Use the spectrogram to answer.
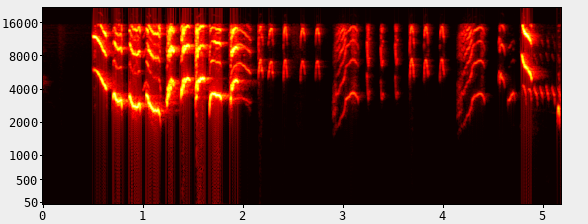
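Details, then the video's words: Orange-headed thrush from Indonesia with a loud, tight song style used as a master tutor for other birds: a burst of fast, loud rising and falling whistled phrases, then softer scattered high twitters and chips. "KICAUMANIA Anis Merah Indonesia //Masteran Paling Enak."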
